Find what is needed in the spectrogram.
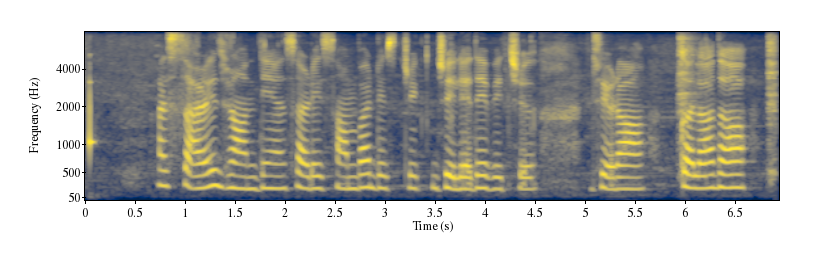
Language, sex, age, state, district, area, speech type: Dogri, female, 18-30, Jammu and Kashmir, Samba, urban, spontaneous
